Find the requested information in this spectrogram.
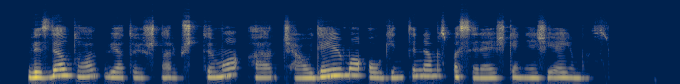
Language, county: Lithuanian, Tauragė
